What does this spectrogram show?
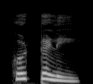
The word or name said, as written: ಕೊಟ್ಟಳಿ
